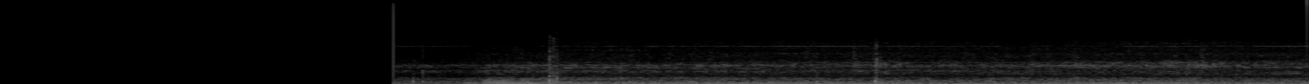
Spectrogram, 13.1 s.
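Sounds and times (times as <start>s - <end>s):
train rumbling past: 4.0s - 13.0s.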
